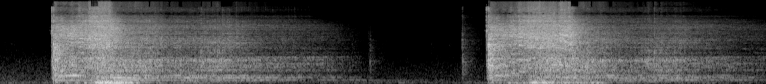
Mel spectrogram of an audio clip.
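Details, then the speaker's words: 1964 Ford Galaxie engine on a run stand during wiring/ignition troubleshooting: fires, runs roughly, fades and dies within seconds, restarts and fades again; stalling, cause unknown. "It just died. And I don't know why."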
